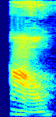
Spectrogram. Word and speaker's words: Hao: Is it Hao or Ho? Hao. It's just Hao.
